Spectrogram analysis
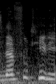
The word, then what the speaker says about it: Nefertiti: You show up, the rest of us are like, yeah, it's Nefertiti Overdrive, and you're just like, wait, what?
